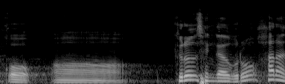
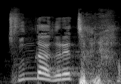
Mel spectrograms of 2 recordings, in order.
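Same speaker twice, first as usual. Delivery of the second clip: much louder, higher snapping father; irritated shout; 11 semitones higher, 10 dB louder than usual. Retold or imitated. Father shouts at his nagging child, much louder. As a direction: yell at a nagging kid. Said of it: "한번 큰 소리가 나겠죠".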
